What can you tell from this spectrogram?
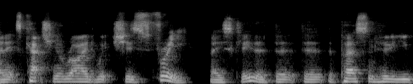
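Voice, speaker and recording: Somewhat breathy, a man with a British accent talks at a moderate pace, his medium pitch showing ordinary variation. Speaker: English teacher, podcast host. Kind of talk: podcast interview questions.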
